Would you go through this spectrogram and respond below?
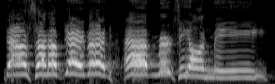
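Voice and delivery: the beggar drowns out the crowd with a slow desperate shout. Retold or imitated. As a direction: bellow it out, desperate for mercy. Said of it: "He cried the more a great deal".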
